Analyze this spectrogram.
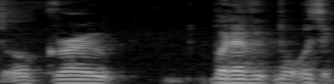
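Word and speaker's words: Groß: of the plays you've previously mention in Pascal gross or grow whatever it what was it called and asked for the thing you want to offers us it's pronounced gross it's just it is and they spell it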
